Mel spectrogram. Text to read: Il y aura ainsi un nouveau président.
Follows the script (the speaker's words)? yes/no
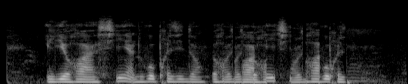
no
